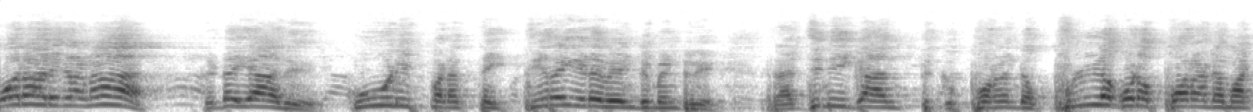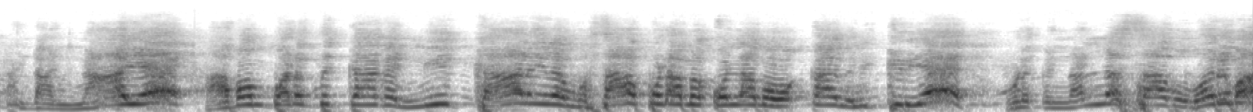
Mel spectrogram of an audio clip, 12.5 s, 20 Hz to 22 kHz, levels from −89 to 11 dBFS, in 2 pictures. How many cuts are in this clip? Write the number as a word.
one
